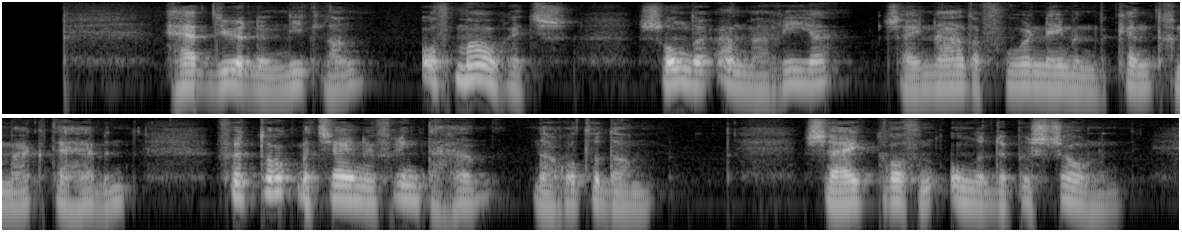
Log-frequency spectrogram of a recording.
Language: Dutch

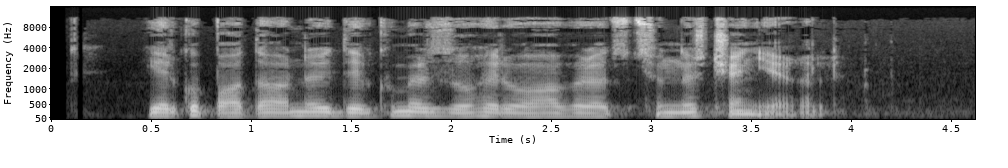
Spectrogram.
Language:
Armenian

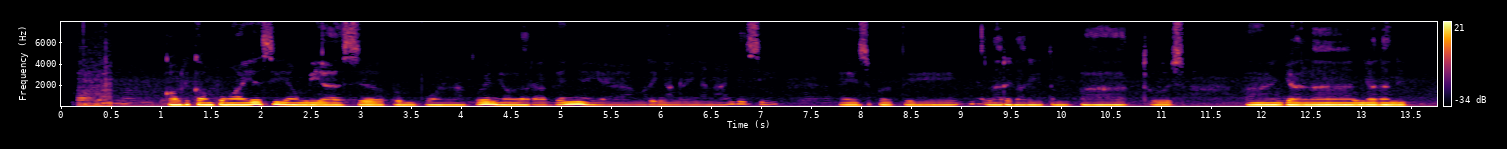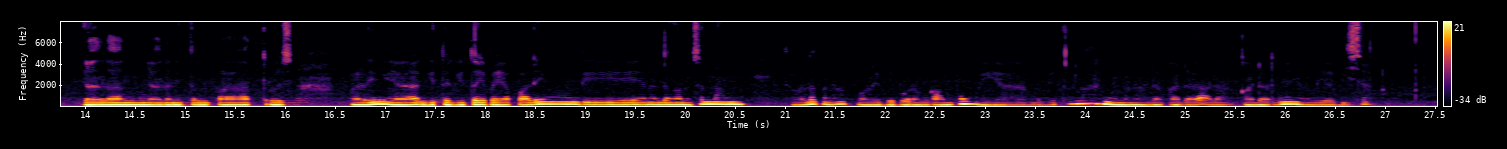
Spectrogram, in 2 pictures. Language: Betawi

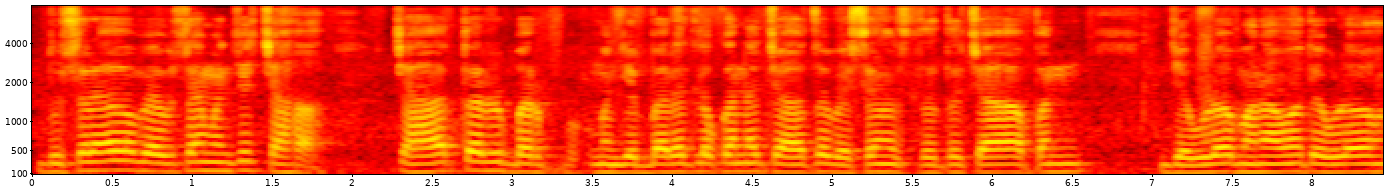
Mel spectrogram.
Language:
Marathi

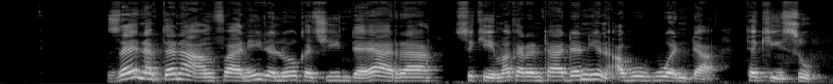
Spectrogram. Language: Hausa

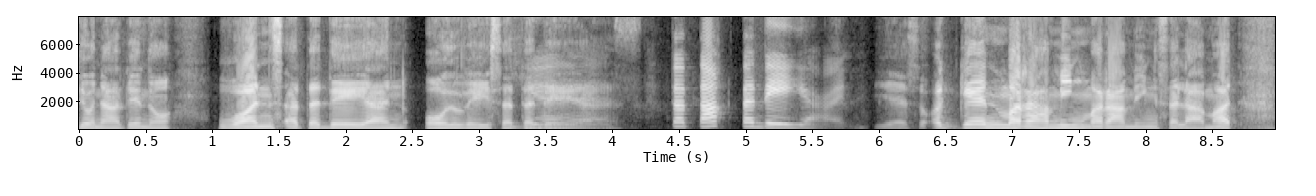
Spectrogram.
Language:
Filipino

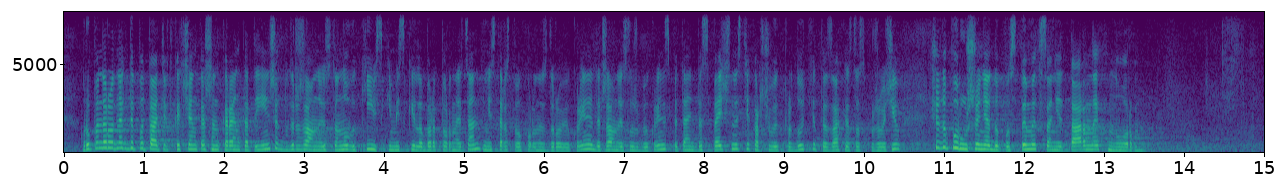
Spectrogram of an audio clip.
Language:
Ukrainian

